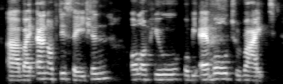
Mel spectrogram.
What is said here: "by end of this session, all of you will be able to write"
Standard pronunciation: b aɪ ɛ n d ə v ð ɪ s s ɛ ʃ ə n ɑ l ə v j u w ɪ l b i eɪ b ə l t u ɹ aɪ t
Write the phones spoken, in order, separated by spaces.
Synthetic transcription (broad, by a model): b aɪ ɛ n ə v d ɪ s s ɛ ʃ ə n ɑ l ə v j u w ɪ l b i eɪ b ə l t u ɹ aɪ t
